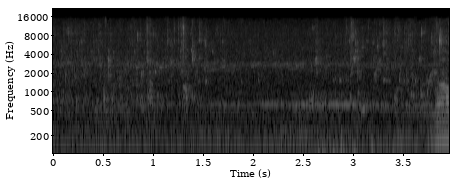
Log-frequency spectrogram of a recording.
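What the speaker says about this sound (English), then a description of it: "Drain water, most water out of them you can." Water drains and trickles off tanning hides lifted from a borax soak, a faint, steady dripping and splashing that grows slightly louder toward the end.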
